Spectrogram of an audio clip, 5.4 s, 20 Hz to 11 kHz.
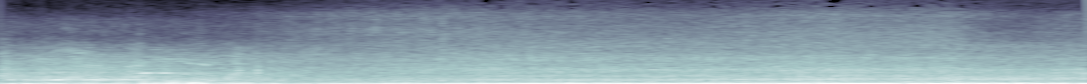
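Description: Citroën C4 Picasso car engine running just ahead of the bike, a steady low hum that comes in about two seconds in and grows louder, over the rumble of air and the road past the moving bicycle.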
